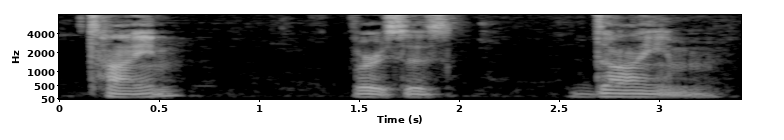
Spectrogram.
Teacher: For the T sound, there's no vibration of the vocal cords, and for the D sound, there is vibration of the vocal cords.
